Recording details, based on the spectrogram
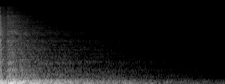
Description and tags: Acoustic kick drum with reverb effects processed with cool edit 96.
acoustic, kick, drum, free, percussion, sample, bass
